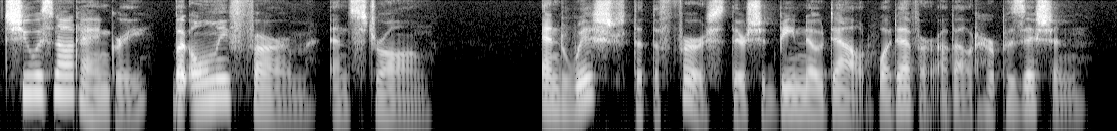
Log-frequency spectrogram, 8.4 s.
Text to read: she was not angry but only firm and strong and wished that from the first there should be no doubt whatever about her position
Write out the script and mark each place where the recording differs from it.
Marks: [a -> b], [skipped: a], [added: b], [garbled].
she was not angry but only firm and strong and wished that [skipped: from] the first there should be no doubt whatever about her position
